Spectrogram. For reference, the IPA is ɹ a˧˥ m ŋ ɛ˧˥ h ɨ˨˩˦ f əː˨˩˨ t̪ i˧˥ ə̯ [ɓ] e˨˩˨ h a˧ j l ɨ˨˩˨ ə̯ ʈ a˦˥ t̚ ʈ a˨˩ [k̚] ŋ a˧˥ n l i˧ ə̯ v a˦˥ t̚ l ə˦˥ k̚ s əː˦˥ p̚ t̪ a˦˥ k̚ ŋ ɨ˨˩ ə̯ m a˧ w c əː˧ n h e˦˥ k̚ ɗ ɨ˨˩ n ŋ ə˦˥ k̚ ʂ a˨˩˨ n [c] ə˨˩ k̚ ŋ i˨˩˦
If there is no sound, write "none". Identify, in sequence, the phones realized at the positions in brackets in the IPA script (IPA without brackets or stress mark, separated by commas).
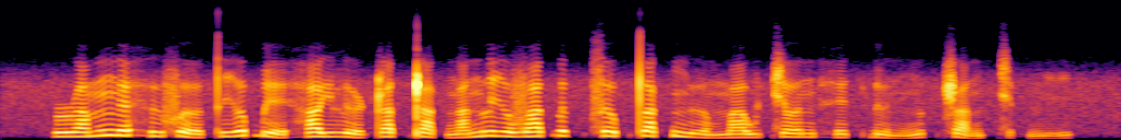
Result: ɓ, k̚, c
